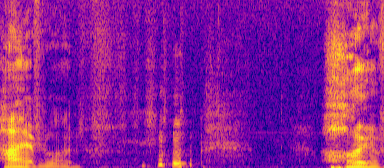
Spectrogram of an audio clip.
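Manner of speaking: put-on husky voice. Opening the podcast episode by greeting listeners; put-on husky voice. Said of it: "talking in a husky voice".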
